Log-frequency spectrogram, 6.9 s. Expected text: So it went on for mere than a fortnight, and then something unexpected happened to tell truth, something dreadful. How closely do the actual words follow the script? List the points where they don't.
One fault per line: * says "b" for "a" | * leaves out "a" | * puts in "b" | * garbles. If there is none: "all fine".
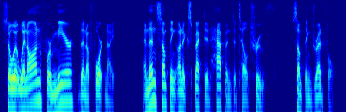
all fine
